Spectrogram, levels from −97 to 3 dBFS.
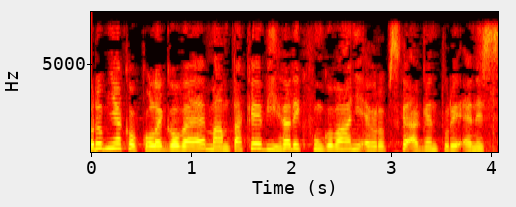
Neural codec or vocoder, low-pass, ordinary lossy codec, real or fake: none; 7.2 kHz; none; real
